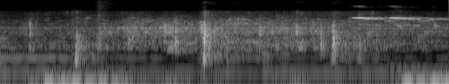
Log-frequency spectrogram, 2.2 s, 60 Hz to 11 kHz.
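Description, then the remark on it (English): Dockside ambience at the boat slips of Schooner's Landing around 4:30 in the afternoon: a steady low motor hum under gentle water sloshing, with a few hollow wooden knocks as boats bump in their slips. No one speaks. “It was about 4:30 in the afternoon when I arrived at Schooner's Landing. The old man was walking up from the slips.”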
